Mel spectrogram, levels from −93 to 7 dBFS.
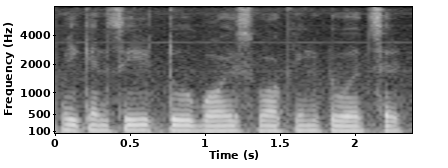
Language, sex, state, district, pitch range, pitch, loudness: English, male, Karnataka, Bangalore, 115-125 Hz, 115 Hz, -12 LUFS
